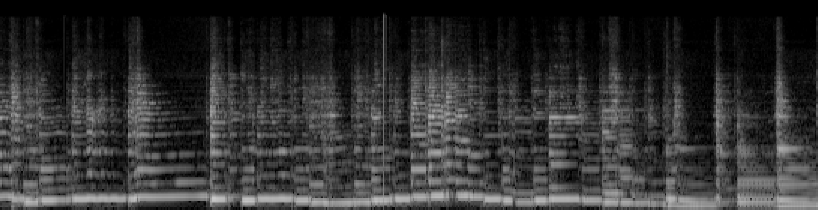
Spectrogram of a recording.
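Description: Electric guitar playing fast single-note pentatonic scale runs on the low strings, stepping up and down the pattern with one note held about a second early on, and dropping to lower notes near the end.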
